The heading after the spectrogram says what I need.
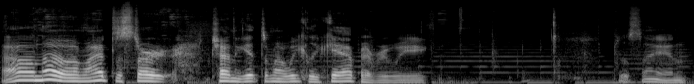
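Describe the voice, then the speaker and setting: A man's voice: mid-range voice, unhurried. A man giving casual, chatty, wry commentary as he streams a game. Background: soft game music.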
